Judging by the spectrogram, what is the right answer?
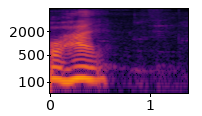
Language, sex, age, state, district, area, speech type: Assamese, male, 30-45, Assam, Tinsukia, urban, read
